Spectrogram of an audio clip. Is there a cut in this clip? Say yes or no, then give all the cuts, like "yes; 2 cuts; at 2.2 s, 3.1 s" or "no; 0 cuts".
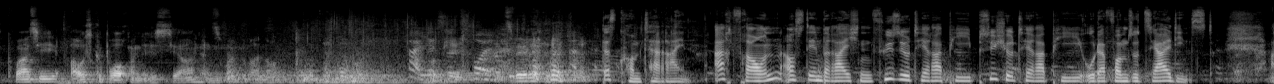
yes; 1 cut; at 6.2 s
